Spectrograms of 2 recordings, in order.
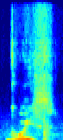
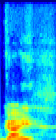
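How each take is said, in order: First: The vowel sounds like 'oy'. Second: The vowel sounds like 'eye'. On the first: The speaker calls it right. "that's the way you pronounce it" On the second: The speaker calls it wrong. "instead of Geist"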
